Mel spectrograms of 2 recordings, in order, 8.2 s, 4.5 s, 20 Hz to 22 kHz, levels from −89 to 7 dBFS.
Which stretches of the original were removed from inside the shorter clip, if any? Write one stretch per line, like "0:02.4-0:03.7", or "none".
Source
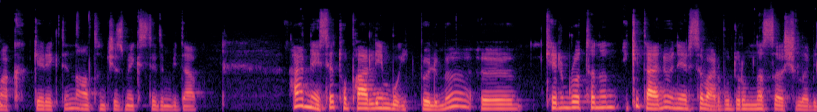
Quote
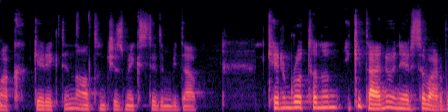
0:02.6-0:05.3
